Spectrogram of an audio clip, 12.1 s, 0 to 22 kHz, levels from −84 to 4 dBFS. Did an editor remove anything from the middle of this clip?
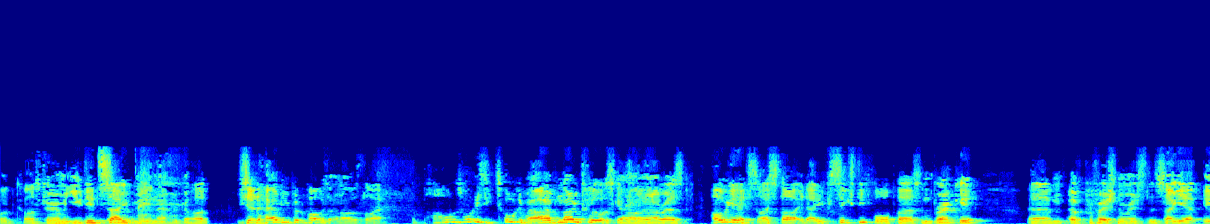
no; 0 cuts

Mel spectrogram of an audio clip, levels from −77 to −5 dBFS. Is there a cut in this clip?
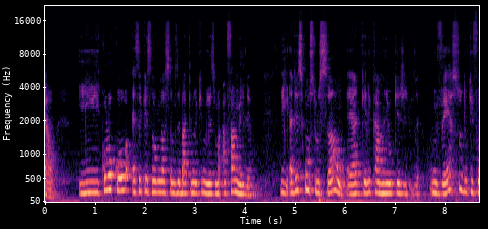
no; 0 cuts

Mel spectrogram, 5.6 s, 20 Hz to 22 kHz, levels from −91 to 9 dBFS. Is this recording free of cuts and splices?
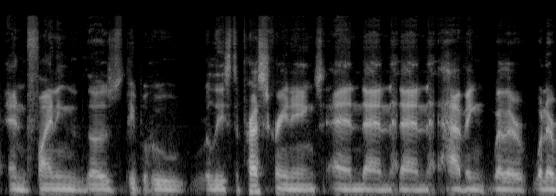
no; 2 cuts; at 1.3 s, 4.0 s

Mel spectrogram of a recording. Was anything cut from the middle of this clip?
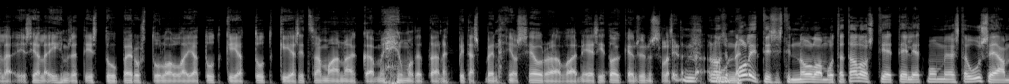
no; 0 cuts

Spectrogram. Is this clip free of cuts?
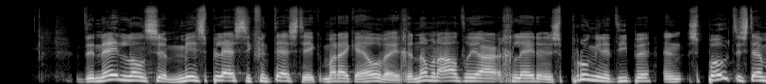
no; 1 cut; at 6.6 s

